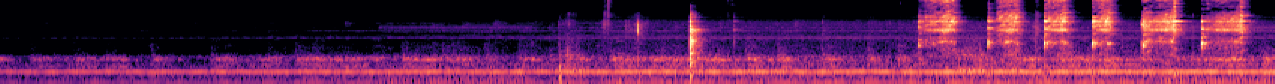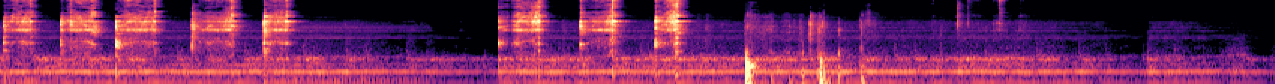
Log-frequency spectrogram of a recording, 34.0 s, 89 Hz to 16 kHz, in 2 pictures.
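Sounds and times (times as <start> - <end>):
knife rasping on ceramic: 12.2 - 21.0, 23.7 - 26.3.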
